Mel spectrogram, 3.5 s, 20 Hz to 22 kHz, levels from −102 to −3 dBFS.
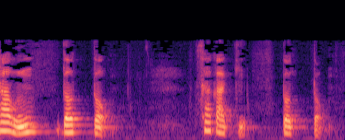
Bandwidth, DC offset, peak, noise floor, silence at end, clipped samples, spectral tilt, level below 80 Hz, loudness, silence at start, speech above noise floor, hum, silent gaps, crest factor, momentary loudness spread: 8 kHz; under 0.1%; -4 dBFS; -55 dBFS; 0.2 s; under 0.1%; -7 dB/octave; -64 dBFS; -23 LUFS; 0 s; 33 dB; none; none; 18 dB; 13 LU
